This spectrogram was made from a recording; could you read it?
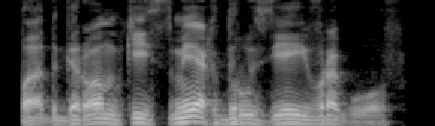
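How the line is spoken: Grumbling. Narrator (Russian): пробурчал Бойл

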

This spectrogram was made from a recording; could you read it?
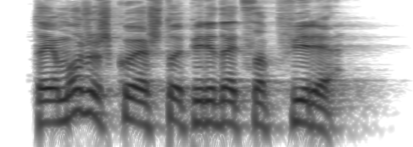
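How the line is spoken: Plain question. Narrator (Russian): спросила Нерагана

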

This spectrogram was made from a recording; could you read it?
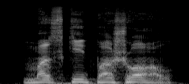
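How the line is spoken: Hoarse voice from afar. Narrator (Russian): донесся хриплый голос с палубы управления ангаром

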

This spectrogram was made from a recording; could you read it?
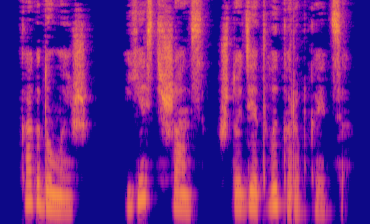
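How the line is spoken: Quiet question. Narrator (Russian): спросила тихо

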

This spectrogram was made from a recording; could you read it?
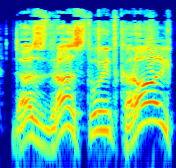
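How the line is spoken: Shouted. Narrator (Russian): крикнул он

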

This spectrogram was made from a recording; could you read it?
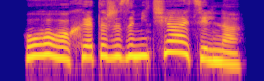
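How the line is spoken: Joyful exclamation. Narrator (Russian): радостно захлопала в ладоши Ринальди

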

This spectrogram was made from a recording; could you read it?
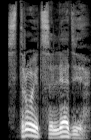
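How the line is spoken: Forced-calm hiss. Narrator (Russian): как можно миролюбивее прошипел, досчитав до 10

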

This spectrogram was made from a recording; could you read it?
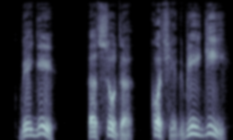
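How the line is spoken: Close whisper. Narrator (Russian): наклонившись к ней, прошептал

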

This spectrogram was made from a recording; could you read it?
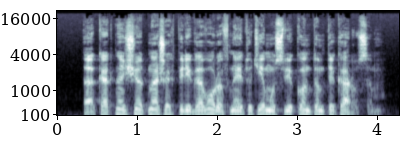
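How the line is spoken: Calm, ringing male voice. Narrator (Russian): Спокойным, звонким голосом спросил крупный мужчина с кожей цвета эбенового дерева

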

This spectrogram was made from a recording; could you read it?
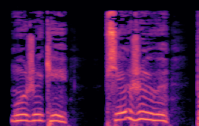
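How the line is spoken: Hoarse wheeze from cold. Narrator (Russian): Простуженно просипел он

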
